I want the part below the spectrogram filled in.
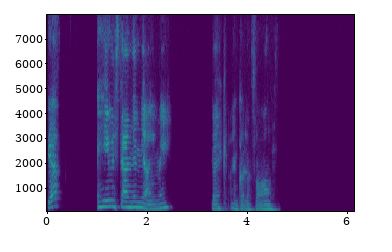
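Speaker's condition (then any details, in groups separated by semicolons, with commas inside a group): Cerebral palsy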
